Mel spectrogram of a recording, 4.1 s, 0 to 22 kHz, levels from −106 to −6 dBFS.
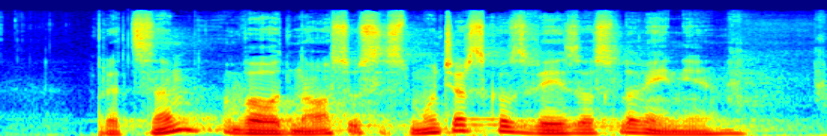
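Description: No technical faults are audible.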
